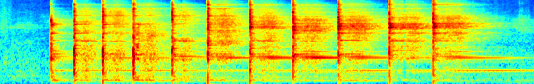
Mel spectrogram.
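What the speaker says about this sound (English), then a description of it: "you need to get an extension or something in there and hit it with the hammer to carry on pushing it out" About eleven sharp, ringing metal hammer blows on a socket extension, driving a seized lower ball joint out of a VW Scirocco suspension; close and evenly paced, each strike decaying briefly before the next.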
